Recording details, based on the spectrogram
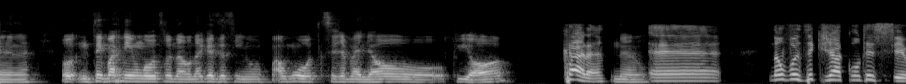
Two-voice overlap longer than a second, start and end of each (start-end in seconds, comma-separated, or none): none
